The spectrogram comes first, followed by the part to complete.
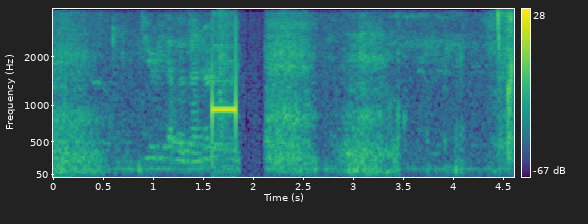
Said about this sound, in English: At the sound of the tone, please leave your name and your telephone number, and she will return your call as soon as possible.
